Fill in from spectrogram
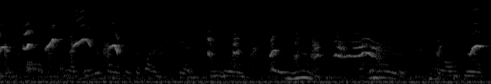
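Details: A young pet cockatiel practising whistling gives quick chirpy upslurred whistles and warbled notes, with people talking quietly nearby and a constant low hum.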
